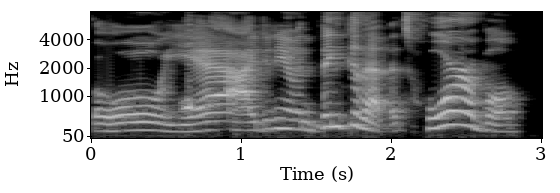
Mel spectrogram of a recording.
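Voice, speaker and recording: A woman hosting a podcast, chatting casually and expressively with her guest. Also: medium pitch. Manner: supportive, expressive, quick affirmations. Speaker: podcast host. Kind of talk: casual conversational interview. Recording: roomy echo.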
